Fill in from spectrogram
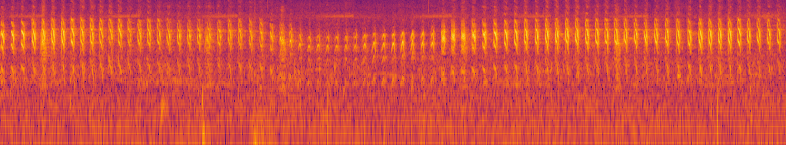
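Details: Tengkek buto werkudoro style song by a long-tailed shrike, meant for training birds. Loud, piercing notes pour out rapidly at around three per second, dipping in volume midway, then rising again.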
